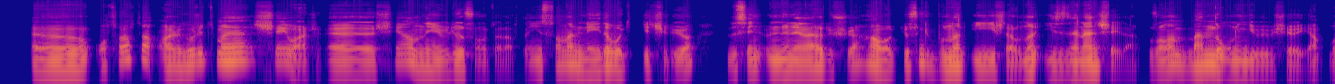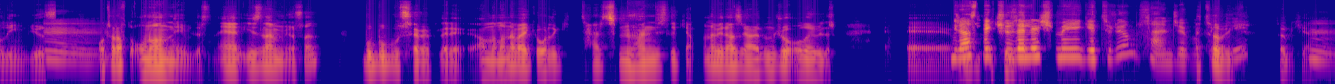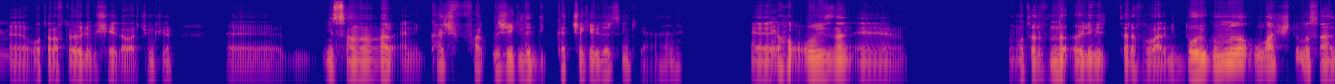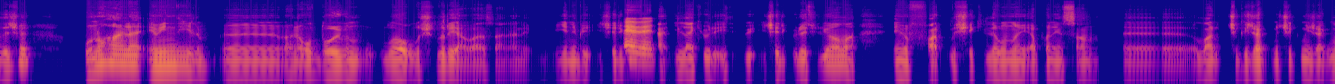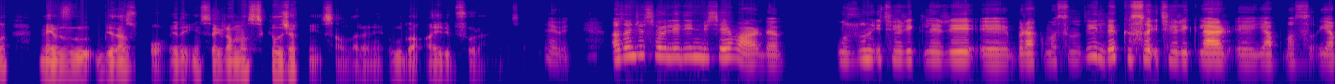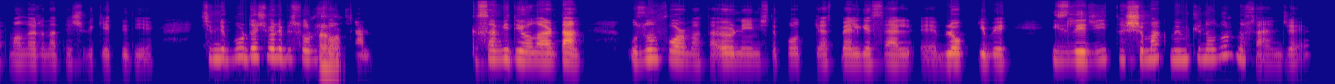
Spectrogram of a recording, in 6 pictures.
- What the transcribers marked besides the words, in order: chuckle; unintelligible speech
- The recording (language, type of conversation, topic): Turkish, podcast, Kısa videolar, uzun formatlı içerikleri nasıl geride bıraktı?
